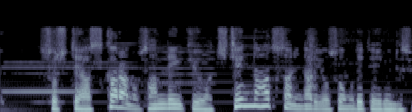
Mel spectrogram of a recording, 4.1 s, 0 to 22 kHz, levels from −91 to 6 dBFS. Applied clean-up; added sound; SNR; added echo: classical method spectral subtraction.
